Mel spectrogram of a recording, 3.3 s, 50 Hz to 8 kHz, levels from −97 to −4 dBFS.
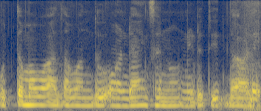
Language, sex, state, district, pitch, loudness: Kannada, female, Karnataka, Dakshina Kannada, 200 Hz, -18 LUFS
